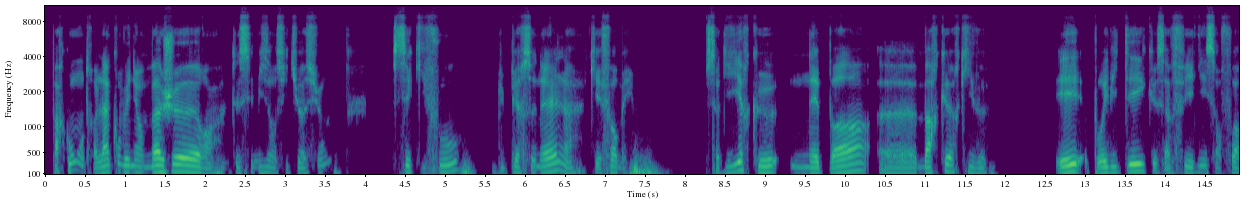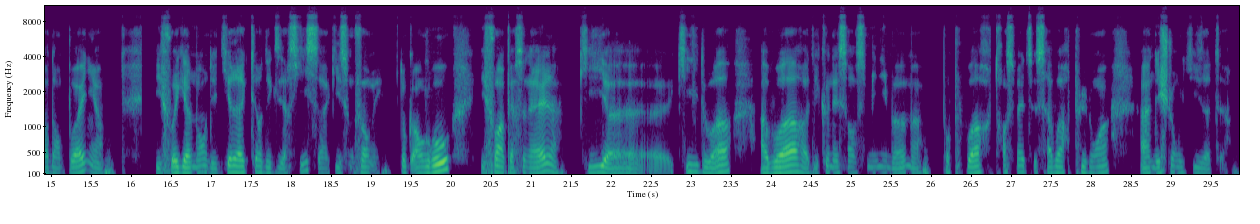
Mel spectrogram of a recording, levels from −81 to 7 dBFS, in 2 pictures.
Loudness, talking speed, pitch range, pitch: -24 LUFS, 140 wpm, 110-125 Hz, 115 Hz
